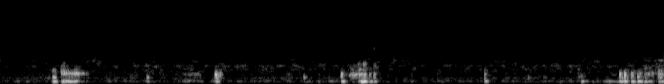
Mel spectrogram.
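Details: Irregular low gurgles and rumbles, about 20 a minute, from a fit male's stomach after lunch and a carton of milk, recorded with a stethoscope; ordinary bowel sounds.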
